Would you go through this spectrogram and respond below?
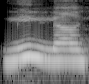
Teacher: للہ جو ورڈ اللہ کے لام کو لام جلالہ کہتے ہیں، اس کو ہیوی نہیں کرنا. ٹھیک ہے، آپ کو لائٹ رکھتے ہیں، آپ ایسے نہیں پڑھ سکتے للہ نہیں، للہ لائٹ رکھیے گا.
